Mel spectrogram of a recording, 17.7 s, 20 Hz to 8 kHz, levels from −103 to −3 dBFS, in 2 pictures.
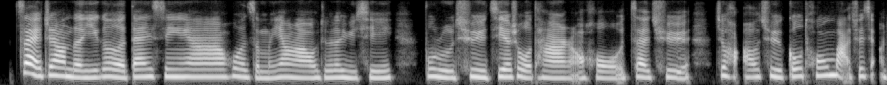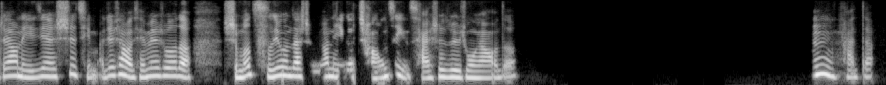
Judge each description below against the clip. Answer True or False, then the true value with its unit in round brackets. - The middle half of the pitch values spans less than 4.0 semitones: True (2.8 semitones)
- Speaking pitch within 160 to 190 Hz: False (215 Hz)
